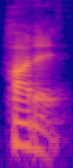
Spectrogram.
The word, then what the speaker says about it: hade: Today's Lance's Lessons is going to be the Japanese word for flashy, and that is hade. Hade is spelt H-A-D-E, and hade is very appropriate for this episode because our Hashira of the season is very flashy.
